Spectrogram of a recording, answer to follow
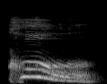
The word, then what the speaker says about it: cool: 자, 오가 두 개 있으면 길게 우 발음이에요. 자, repeat after me everyone. cool. 다시 cool.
